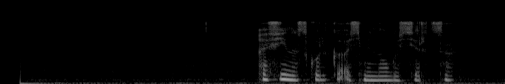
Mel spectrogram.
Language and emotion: Russian, neutral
